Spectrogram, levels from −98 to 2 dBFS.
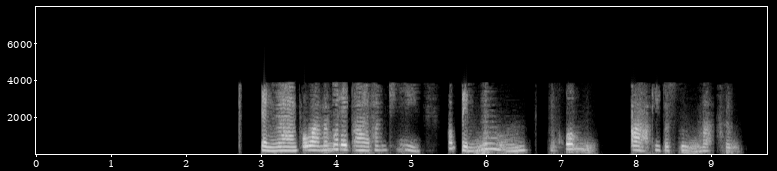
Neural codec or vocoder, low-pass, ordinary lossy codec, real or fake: codec, 44.1 kHz, 0.9 kbps, DAC; 7.2 kHz; AAC, 16 kbps; fake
